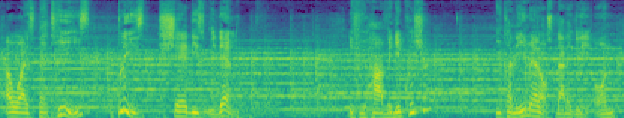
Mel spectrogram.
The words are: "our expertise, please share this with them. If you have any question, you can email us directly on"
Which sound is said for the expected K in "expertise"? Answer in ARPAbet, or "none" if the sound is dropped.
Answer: none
